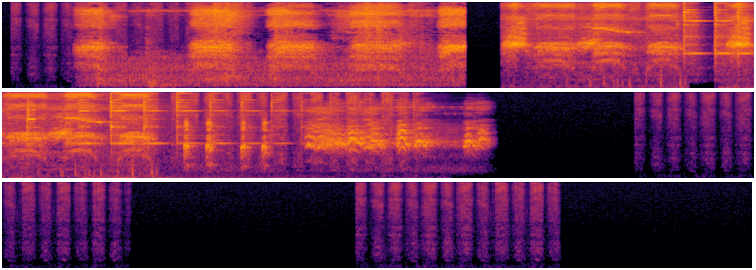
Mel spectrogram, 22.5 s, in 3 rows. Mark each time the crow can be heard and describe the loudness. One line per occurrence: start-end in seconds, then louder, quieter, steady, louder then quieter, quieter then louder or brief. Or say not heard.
0.7-12.4 steady.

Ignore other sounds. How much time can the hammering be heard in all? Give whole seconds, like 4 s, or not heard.
5 s.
